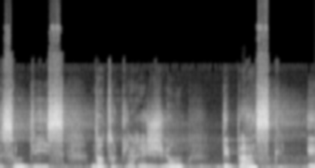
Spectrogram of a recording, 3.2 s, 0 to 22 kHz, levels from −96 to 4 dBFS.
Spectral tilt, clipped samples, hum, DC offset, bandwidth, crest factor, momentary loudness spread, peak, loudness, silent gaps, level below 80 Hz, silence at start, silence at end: -1 dB/octave; 0.3%; none; under 0.1%; over 20 kHz; 14 dB; 14 LU; 0 dBFS; -11 LUFS; none; -44 dBFS; 0 s; 0 s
